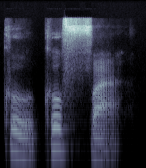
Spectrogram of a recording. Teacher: kafnya itu memiliki sifat hams ya maka keluarkan ku ya ku kuffa bukan kuffa kalau kuffa nah agak rawan sebenarnya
